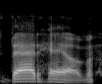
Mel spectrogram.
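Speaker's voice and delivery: "Bad Ham" as two separate slow words; pronounced as spelled. Shown as a demonstration. Reading director's name wrongly, "Bad Ham" as two words. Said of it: "That's not how you pronounce it".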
